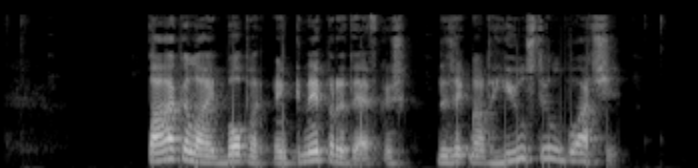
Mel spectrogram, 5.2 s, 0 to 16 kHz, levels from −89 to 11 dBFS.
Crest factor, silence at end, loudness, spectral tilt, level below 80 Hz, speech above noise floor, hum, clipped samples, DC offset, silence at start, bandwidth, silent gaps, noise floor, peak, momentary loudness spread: 20 dB; 0.65 s; -24 LUFS; -4.5 dB/octave; -60 dBFS; 59 dB; none; under 0.1%; under 0.1%; 1.1 s; 11.5 kHz; none; -84 dBFS; -4 dBFS; 14 LU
